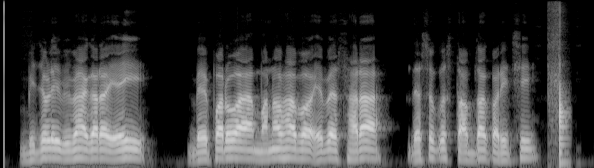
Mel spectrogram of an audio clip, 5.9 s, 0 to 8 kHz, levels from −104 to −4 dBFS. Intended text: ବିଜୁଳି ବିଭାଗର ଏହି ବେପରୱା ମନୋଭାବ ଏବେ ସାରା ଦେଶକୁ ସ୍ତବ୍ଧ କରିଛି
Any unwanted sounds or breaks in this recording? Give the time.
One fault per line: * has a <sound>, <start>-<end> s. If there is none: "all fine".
* has a thud, 5.5-5.7 s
